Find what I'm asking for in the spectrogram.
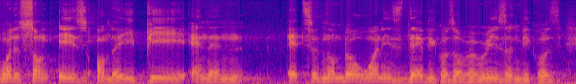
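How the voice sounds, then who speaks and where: The speech comes in a Haitian accent at a moderate pace, with hardly any pauses, a monotone, flat intonation and very even loudness. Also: man, medium pitch for a man. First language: Haitian Creole. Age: young. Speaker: singer. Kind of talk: interview. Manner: halting, many repetitions.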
